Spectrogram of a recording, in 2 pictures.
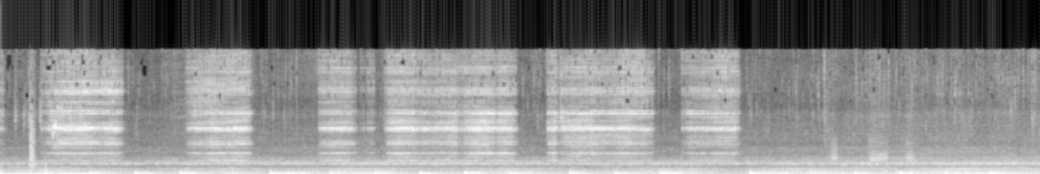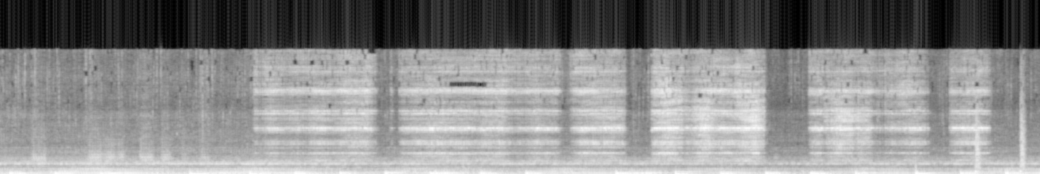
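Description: A stone grinds against a spinning wheel with a high, scraping whine in short bursts.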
